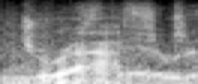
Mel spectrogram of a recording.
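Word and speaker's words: draught: think these are called draft horses it's spelled weird though like it's not spelled D R A F T it's d r a u g HT that's what you call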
